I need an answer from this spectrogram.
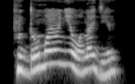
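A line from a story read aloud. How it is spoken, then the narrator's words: Snorting chuckle. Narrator (Russian): хмыкнул Толик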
